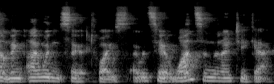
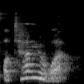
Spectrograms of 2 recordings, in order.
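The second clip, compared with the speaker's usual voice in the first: breezy like a business deal, no anger; calm disciplining voice; 9 semitones higher than usual. Shown as a demonstration. Mom to a kid refusing dishes, calm breezy discipline. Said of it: "if I'd said to my kids".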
